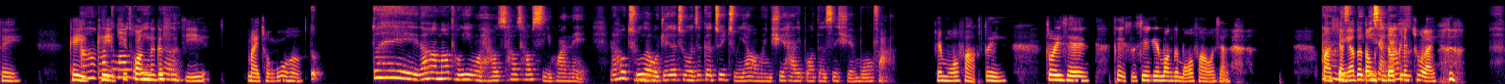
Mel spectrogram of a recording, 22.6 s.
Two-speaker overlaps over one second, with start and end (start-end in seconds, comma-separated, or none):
1.2-2.8, 19.8-21.0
